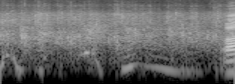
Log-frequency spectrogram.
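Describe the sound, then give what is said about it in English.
An audience claps steadily in a dense, crackling wash of many hands, with voices murmuring underneath, and the applause swells louder right at the end. “Can we just get a full clap?”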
